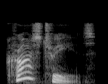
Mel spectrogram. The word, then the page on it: crosstrees: British English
